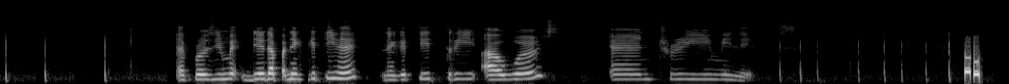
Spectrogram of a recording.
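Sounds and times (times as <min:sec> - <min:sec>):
stylus tapping tablet screen: 0:00.0 - 0:01.4, 0:07.8 - 0:09.8.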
